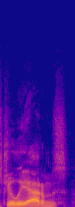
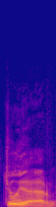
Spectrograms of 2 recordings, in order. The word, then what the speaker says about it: Julia Adams: She loves Julie Adams. Did I pronounce? Yeah, it's Julia Adams. Julia Adams, excuse me. I always say Julie.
